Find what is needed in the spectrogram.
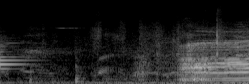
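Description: The last dhol strokes and a voice die away, leaving a quieter stretch with a few faint taps. Near the end a loud, long call starts, held on one steady pitch.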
